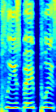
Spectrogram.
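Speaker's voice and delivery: acted begging plea. Retelling how a first boyfriend begged for nudes: imitating a boyfriend begging. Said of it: "And he begged and begged".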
